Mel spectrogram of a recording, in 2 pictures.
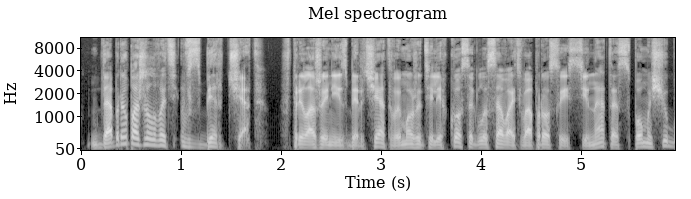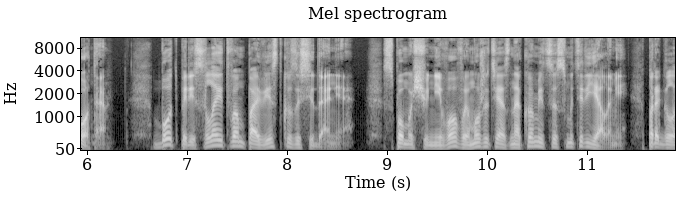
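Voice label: russian male e-learning; voice demos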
